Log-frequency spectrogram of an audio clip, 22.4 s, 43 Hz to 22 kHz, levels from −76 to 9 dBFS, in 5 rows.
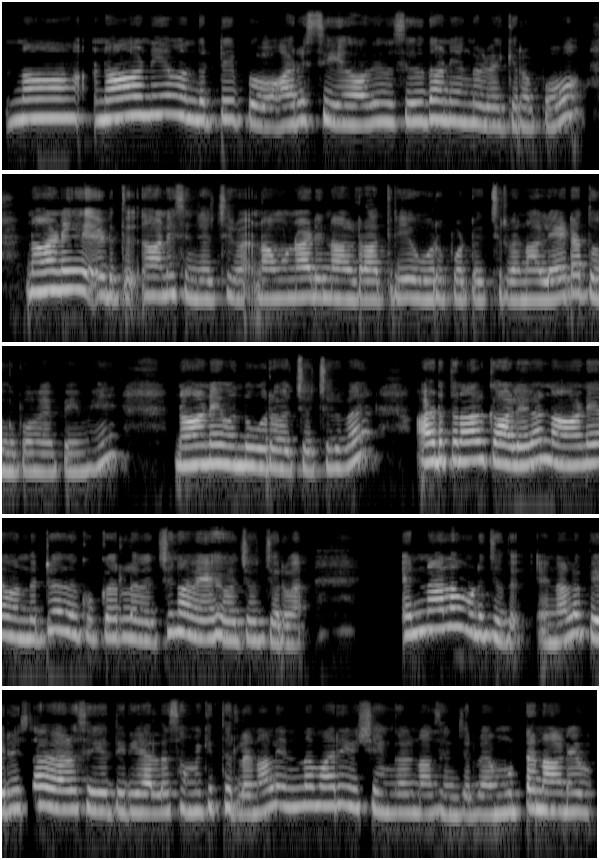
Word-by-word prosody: நான் 300 +1 +3 0.3
நானே 330 +2 +6 0.2
வந்துட்டு 280 -1 -2
இப்போ 265 -2 -4 0.2
அரிசி 265 +3 -2 0.2
அதாவது 255 +2 -2
சிறுதானியங்கள் 265 -3 -1
வைக்கிறப்போ, 220 0 -8 0.6
நானே 300 +2 +6 0.2
எடுத்து 235 -2 -3
நானே 245 +1 +1
செஞ்சு 220 -3 -5
வச்சுருவேன். 215 0 -6
நான் 215 0 0
முன்னாடி 230 +1 0
நாள் 215 -1 0
ராத்திரியே 225 +2 -2
ஊற 215 - -3
போட்டு 210 -1 -6
வச்சுருவேன். 205 -1 -4
நான் 205 0 -1
லேட்டா 235 +4 0
தூங்க 215 -3 -2
போவேன் 210 -1 -4
எப்பயுமே. 220 +7 -6 0.6
நானே 275 +2 +7
வந்து 260 0 +3
ஊறவச்சு 230 -2 -1
வச்சுருவேன். 245 - -3 0.4
அடுத்த 310 +1 +4
நாள் 320 +1 +5
காலையில 275 +2 +5
நானே 270 +2 +5
வந்துட்டு 250 +5 -2
அத 310 -3 0
குக்கர்ல 260 0 -3
வச்சு 230 +7 -4
நான் 285 -4 +2
வேகவச்சு 245 -2 0
வச்சுருவேன். 210 -4 -5 0.8
என்னால 360 +4 +3
முடிஞ்சது. 280 -7 -2 0.2
என்னால 225 +7 -1
பெரிசா 270 +5 +1
வேலை 265 0 +2
செய்யத் 245 -1 -1
தெரியாதுல்ல. 235 0 -2
சமைக்க 245 +2 -4
தெரியல்லைனாலும், 255 +4 -2
இந்த 305 +1 -1
மாரி 300 +1 0
விஷயங்கள் 235 -4 -4
நான் 230 +2 -5
செஞ்சுருவேன். 215 +1 -5
முட்டை 240 +3 0
நானே 245 0 +1
250 Hz, 150 wpm, -23 LUFS, 225-285 Hz, 0.8 s, நானே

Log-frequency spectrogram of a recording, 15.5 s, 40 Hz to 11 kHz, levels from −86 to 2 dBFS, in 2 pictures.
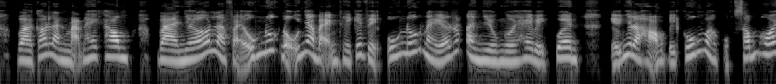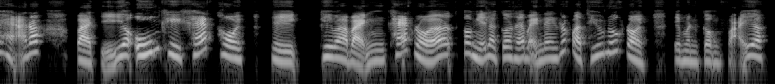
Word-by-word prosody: và 200 -1 +1
có 260 +7 -2
lành 245 -8 -3
mạnh 190 - 0
hay 240 +3 -5
không. 245 -1 +3 0.3
Và 200 -2 +3
nhớ 215 - 0
là 330 - 0
phải - - -5
uống 255 +5 -3
nước 370 +3 -5
đủ - - -2
nha - - +4
bạn! 185 - 0
Thì 185 -3 -8
cái 285 - -6
việc 210 -9 -5
uống 255 +7 -7
nước 335 +4 -5
này 220 -8 -2
á, - - -1
rất 370 - -7
là 250 - +2
nhiều 200 -4 -4
người 185 0 -5
hay 220 +3 -5
bị 170 -5 -6
quên, 235 -2 0 0.3
kiểu 160 - -2
như 290 - -4
là, - - +4
họ 190 - +1
bị 165 - -6
cuốn 255 - -5
vào 330 - -3
cuộc - - -19
sống 235 +5 -3
hối 310 +1 0
hả - - +3
đó 335 +2 +8 0.4
và - - +8
chỉ - - -4
uống 300 +9 +1
khi 280 - 0
khát 290 +7 +5
thôi. 250 -6 +2 0.3
Thì 185 -5 0 0.2
khi 250 0 -3
mà 230 -3 +3
bạn 190 +1 +6
khát 295 +7 +6
rồi - - +4
á, - - +5
có 320 - -1
nghĩa 215 -8 -1
là 255 - -2
cơ 240 0 -4
thể 230 +1 -1
bạn 200 - +2
đang 225 0 -4
rất - - -6
là - - +4
thiếu 270 +6 -8
nước 345 +3 -6
rồi, - - +3 0.3
thì 200 - -7
mình 190 -2 -8
cần 180 -2 -6
phải, 270 - -1
ơ, 255 -2 +2
235 Hz, 275 wpm, -25 LUFS, 195-285 Hz, 0.4 s, đó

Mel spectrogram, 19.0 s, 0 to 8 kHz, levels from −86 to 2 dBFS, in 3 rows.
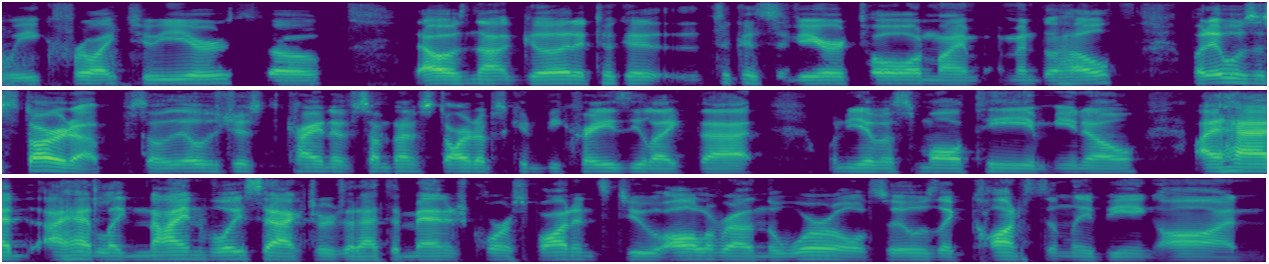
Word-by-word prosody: week 105 +2 -8
for, 125 - -3
like, 115 0 -1
2 - - -8
years, 130 +2 -2
so 110 -1 -1 0.5
that - - +3
was 120 0 +3
not 120 -1 0
good, 120 +2 +2
it 125 - +1
took 125 -2 -9
a 120 -1 -1
it - - -12 0.2
took 135 - -10
a - - -5
severe 120 0 +1
toll 120 0 0
on 120 - -4
my 110 -1 -1 0.2
mental 115 -1 -5
health, 120 +5 -1 0.4
but - - +4
it - - +7
was 140 -4 0
a - - 0
start-up, 150 +4 +5
so 110 - -7
there 120 +1 -2
was 120 -2 -8
just, 125 0 -7
kind 125 -1 +3
of, 120 -2 -3
sometimes 125 0 -2
start-ups 120 -1 +1
can 115 - -15
be 120 - -11
crazy 120 0 -1
like 110 -2 0
that 105 0 +2 0.4
when 120 - -20
you 115 - 0
have 115 - -1
a 115 - -6
small 115 0 -2
team, 115 -2 -2
you 115 -1 -2
know. 110 0 -1 0.3
I 120 0 +6
had 125 -1 +8
I 125 - +5
had, 125 -1 +3
like, 120 -1 -3
9 130 +2 +4
voice 130 +1 0
actors 110 0 +3
that - - -3
I - - +2
had 110 - -4
to 115 - -8
manage 115 0 +2
correspondence 120 +1 -3
to 110 -1 -7
all 120 0 +2
around 115 -2 -2
the 105 - -10
world, 115 -3 -3
so - - -7
it 115 - -3
was, 115 -1 -9
like, 110 - -3
constantly 115 -2 -2
being 105 0 -3
"on." 105 -3 -1
120 Hz, 235 wpm, -26 LUFS, 110-125 Hz, 0.5 s, had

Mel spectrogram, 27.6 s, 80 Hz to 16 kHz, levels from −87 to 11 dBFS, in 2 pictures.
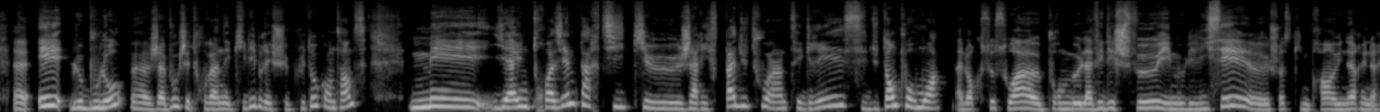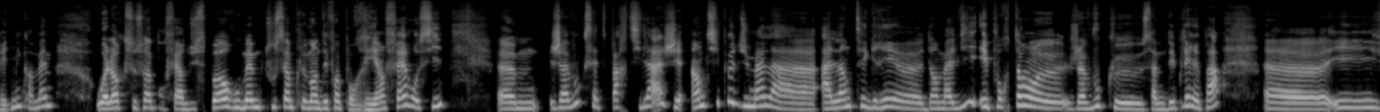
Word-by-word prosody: heu, 190 - +1
et 280 -4 +6
le 220 +1 +3
boulot, 225 +7 +4
heu, 195 -3 -2
j'avoue 190 +9 -1
que 255 - -2
j'ai 220 - -1
trouvé 195 -1 -3
un 185 - -2
équilibre 210 +7 -4
et 195 - -1
je - - -7
suis 185 - -9
plutôt 205 +11 -5
contente, 240 +5 -2 0.5
mais 250 +1 +5
il 220 -4 -6
y 240 - +5
a 235 - +7
une 255 0 +3
3e 245 +8 +1
partie 255 -6 -3
que 200 -4 -2
j'arrive 190 -1 -3
pas 265 +2 +2
du 275 0 -1
tout 270 -2 -4
à 205 - -2
intégrer, 210 +8 -3
c'est 280 -8 -6
du 190 +1 -9
temps 270 +2 +4
pour 265 -6 0
moi. 215 -2 +2
Alors 185 0 -4
que - - -15
ce 215 - -5
soit, 205 -2 +1
heu, - - -2
pour 190 +2 -7
me 185 -1 0
laver 185 +2 0
les 205 - -2
cheveux 215 +3 +1
et 190 -2 -1
me 185 0 -2
les 180 - -4
lisser. 250 +9 0
Heu, 170 -2 -3
chose 180 +1 -10
qui 180 - -15
me - - -7
prend 180 +2 -5
1 175 +1 -3
heure, 185 0 -3
1 175 - -4
heure 165 - -7
et 160 - -5
1/2, 255 +8 -2
quand 225 -6 -9
même, 275 +4 -2 0.4
ou - - +2
alors 210 +3 +6
que - - -11
ce 220 - -6
soit 225 +1 -1
pour 205 -4 -15
faire 190 -2 -1
du 190 - -8
sport 230 +4 +2
ou 230 - +3
même 235 +1 +5
tout 240 +1 -6
simplement 235 -3 +1
des 210 - +1
fois 220 -1 0
pour 165 -4 -4
rien 170 +4 0
faire, 270 +7 +1
aussi. 260 +6 -1 0.5
Hem, 200 0 0
j'avoue 225 - +1
que 440 - -9
cette 260 -6 -6
partie 240 0 -5
là, 275 - +1
j'ai 240 -8 0
un 240 +4 +3
petit 325 +6 -5
peu 415 -2 0
du 285 -5 0
mal 275 +2 +2
à 190 -6 0
à 200 +3 -1
l'intégrer, 245 0 +1
heu, 200 -4 -1
dans 205 +2 -2
ma 200 -1 0
vie 230 +9 -3
et 255 - +3
pourtant, 255 +3 +3
heu, 210 -3 +3
j'avoue 200 +7 0
que 190 -7 0
ça 185 +1 -4
me 185 - -3
déplairait 225 +6 0
pas, 235 +1 +2 0.5
heu, 185 -2 +1
et 230 0 -1
220 Hz, 240 wpm, -24 LUFS, 195-250 Hz, 0.5 s, a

